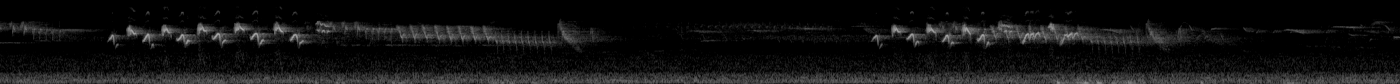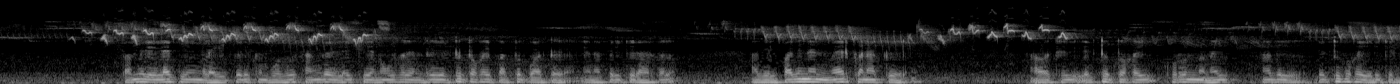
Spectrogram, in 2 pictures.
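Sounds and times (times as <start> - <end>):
birds singing: 0.0 - 28.0.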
